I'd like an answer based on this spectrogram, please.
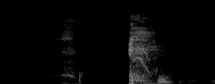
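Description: A faint rising whistly tone and a short throaty sound, then one sharp, harsh cough burst: a single adult cough.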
